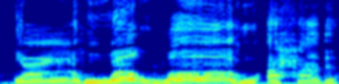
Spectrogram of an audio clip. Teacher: Pada dal domah karena wakof ya, maka jadi dibaca sukun ya, karena dal adalah sifatnya qalqalah, maka kita pantul ya di belakang ayat ya, qalqalah kubro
